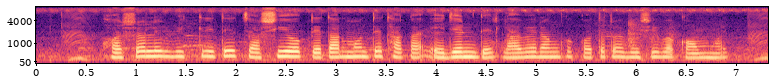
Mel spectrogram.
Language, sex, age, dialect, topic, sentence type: Bengali, female, 18-24, Jharkhandi, agriculture, question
